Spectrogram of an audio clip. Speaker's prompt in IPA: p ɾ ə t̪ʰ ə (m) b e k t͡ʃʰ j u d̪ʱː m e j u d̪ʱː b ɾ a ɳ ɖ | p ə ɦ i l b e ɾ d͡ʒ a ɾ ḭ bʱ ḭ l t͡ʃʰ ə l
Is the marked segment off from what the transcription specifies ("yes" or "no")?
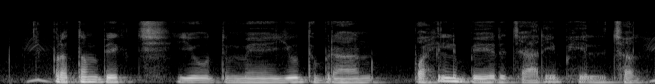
no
